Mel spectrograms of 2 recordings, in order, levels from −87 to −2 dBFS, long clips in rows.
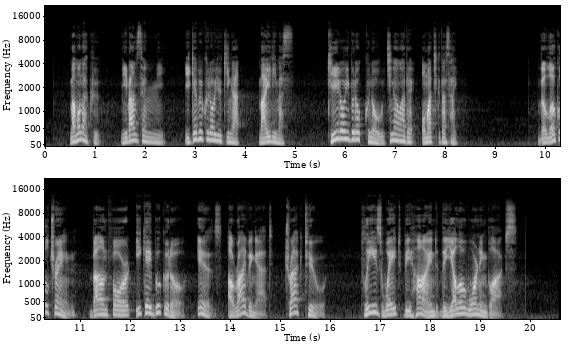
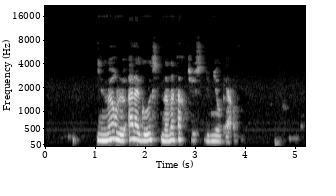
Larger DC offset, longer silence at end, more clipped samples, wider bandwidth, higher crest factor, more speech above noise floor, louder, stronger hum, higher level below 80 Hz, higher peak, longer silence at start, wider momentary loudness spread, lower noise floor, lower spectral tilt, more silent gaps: neither; second, 0.9 s vs 1.4 s; neither; first, 12.5 kHz vs 5.2 kHz; first, 22 dB vs 16 dB; second, 41 dB vs 52 dB; second, -22 LUFS vs -15 LUFS; neither; about the same, -58 dBFS vs -60 dBFS; about the same, 0 dBFS vs -2 dBFS; second, 0.5 s vs 1.05 s; about the same, 13 LU vs 13 LU; second, -63 dBFS vs -67 dBFS; second, -5.5 dB/octave vs -9 dB/octave; neither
